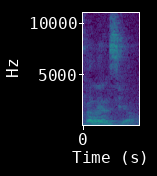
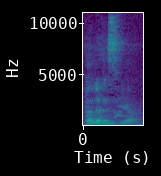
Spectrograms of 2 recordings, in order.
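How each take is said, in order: First: The name begins with a V sound. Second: The name begins with a B sound. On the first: The speaker calls it wrong. "not Valencia" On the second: The speaker calls it right. "We say Valencia"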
